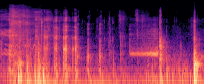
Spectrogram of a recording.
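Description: Scattered clicks and soft chuckling give way to one short, steady ringback tone on the line, followed by a sharp click as the call seems to connect.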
